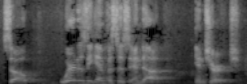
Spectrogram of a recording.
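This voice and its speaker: A male pastor preaches conversationally, asking the congregation questions and then answering them himself. His voice sits on the high side, slow and a bit bright, with slight background noise.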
